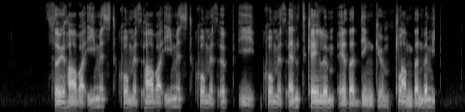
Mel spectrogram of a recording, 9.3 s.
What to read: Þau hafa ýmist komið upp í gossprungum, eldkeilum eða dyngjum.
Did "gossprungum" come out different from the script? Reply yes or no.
yes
